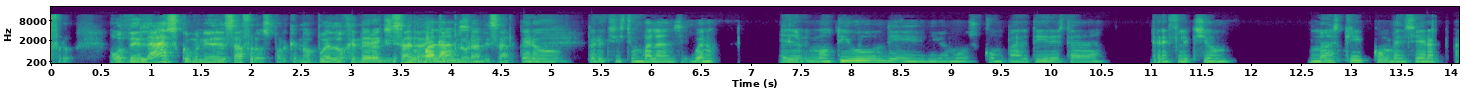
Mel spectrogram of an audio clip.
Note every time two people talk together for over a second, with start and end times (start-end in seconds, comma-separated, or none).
3.1-4.7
